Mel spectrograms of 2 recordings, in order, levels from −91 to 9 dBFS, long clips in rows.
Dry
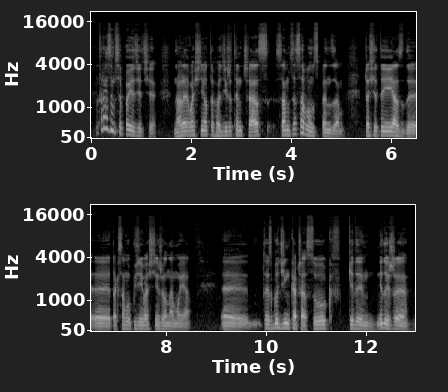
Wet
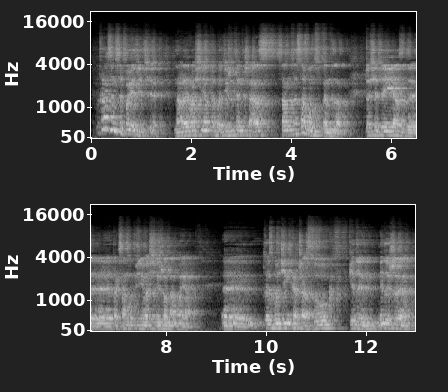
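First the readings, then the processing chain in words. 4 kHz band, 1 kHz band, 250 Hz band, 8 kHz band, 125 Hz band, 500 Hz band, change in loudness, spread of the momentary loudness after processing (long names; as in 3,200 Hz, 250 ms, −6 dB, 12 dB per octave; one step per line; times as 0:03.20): +20.0 dB, +15.5 dB, +14.0 dB, +18.5 dB, +14.0 dB, +13.5 dB, +15.0 dB, 9 LU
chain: low-pass filter 9,000 Hz 12 dB per octave
parametric band 4,000 Hz +9.5 dB 2.8 octaves
brickwall limiter −17 dBFS, peak gain reduction 7.5 dB
feedback echo with a high-pass in the loop 141 ms, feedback 34%, high-pass 760 Hz, level −5.5 dB
rectangular room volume 37 cubic metres, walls mixed, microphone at 2.5 metres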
